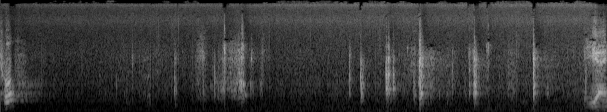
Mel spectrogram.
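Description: A door chain rattles and clinks.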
